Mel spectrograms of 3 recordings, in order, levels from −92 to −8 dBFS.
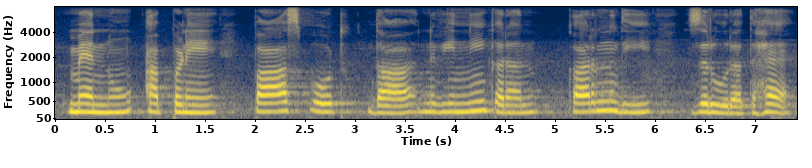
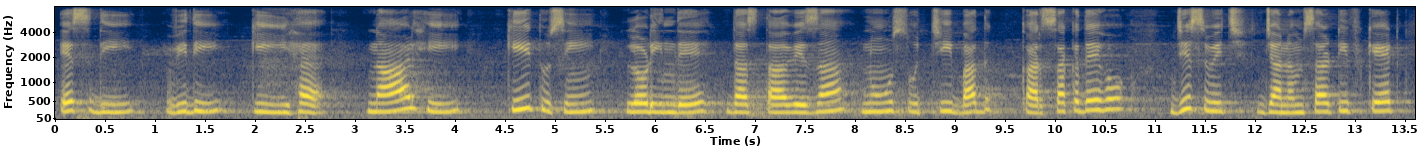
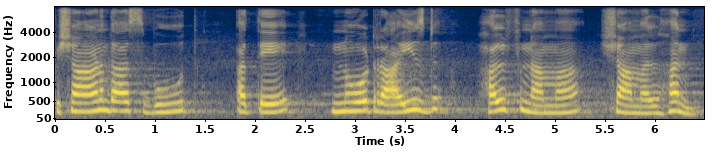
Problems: none marked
